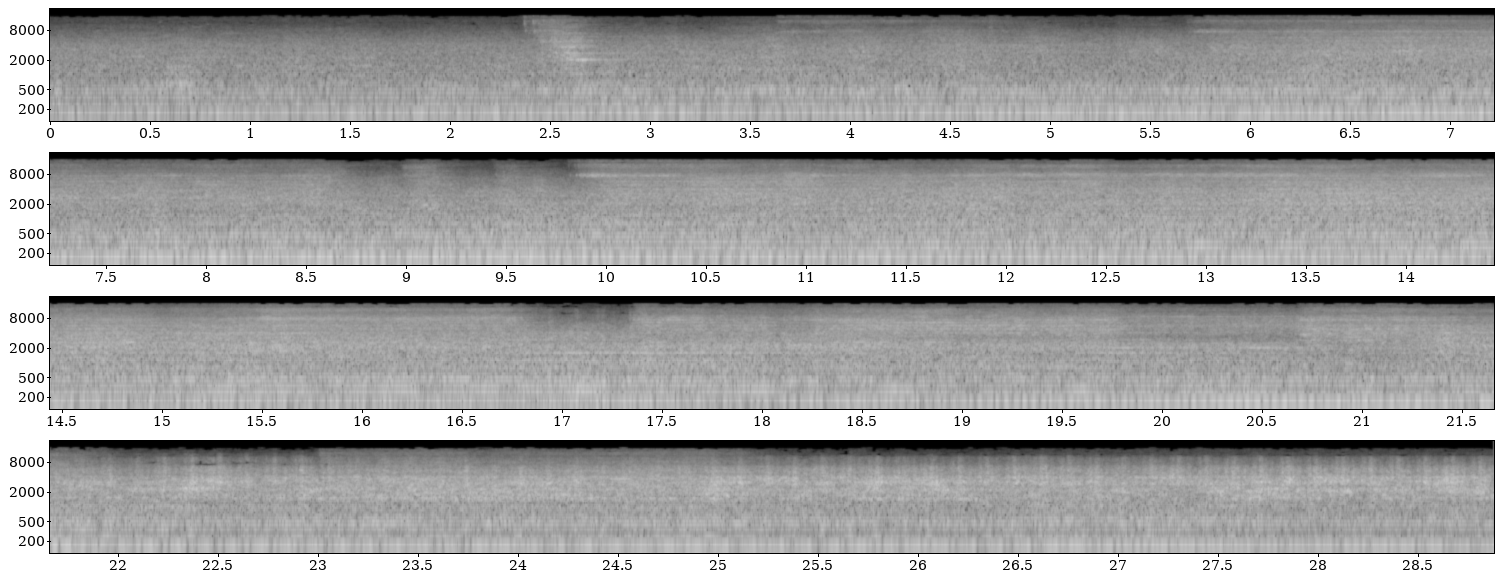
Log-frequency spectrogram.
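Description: Long freight train of grain hopper wagons rolling past: a steady low rumble of steel wheels on the rails with some clatter. It grows somewhat louder over the first ten seconds, then holds steady.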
